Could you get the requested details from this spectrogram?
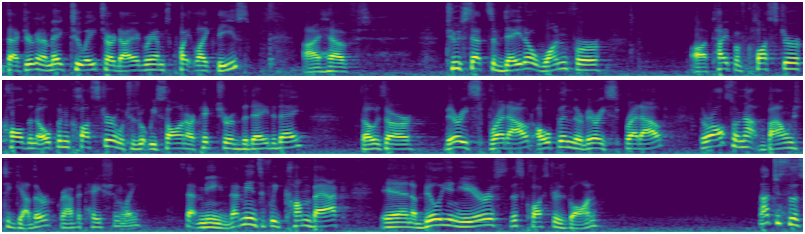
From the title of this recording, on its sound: Live Class Lecture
